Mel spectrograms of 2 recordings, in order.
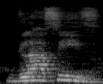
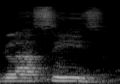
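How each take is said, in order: First: Said in the usual way. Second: glasses drawn out slowly, sound by sound; slow teaching demo. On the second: Shown as a demonstration. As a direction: say glasses slowly so the class hears each part. (Glasses को धीरे-धीरे साफ़ बोलो) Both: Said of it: "कैसे लिखते हैं?".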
